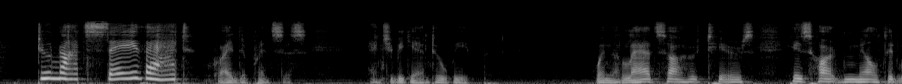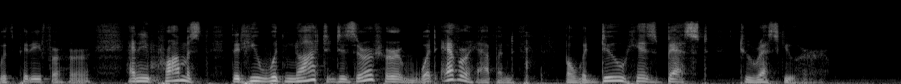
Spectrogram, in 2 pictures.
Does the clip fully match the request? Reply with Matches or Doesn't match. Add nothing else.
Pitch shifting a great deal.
Matches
